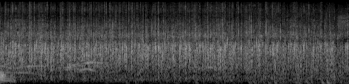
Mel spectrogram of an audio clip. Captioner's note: cheering, applause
